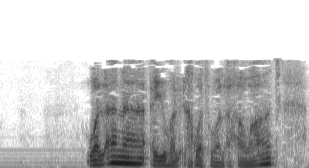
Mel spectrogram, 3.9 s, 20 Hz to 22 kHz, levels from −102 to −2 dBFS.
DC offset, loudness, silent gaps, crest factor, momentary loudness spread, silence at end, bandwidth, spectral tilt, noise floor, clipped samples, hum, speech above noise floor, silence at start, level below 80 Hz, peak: under 0.1%; -23 LUFS; none; 18 dB; 12 LU; 0.05 s; 5.2 kHz; -9.5 dB/octave; -59 dBFS; under 0.1%; none; 36 dB; 1.1 s; -42 dBFS; -6 dBFS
